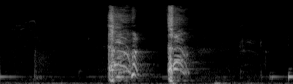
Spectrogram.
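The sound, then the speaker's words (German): Two sharp, loud coughs from a person choking on saliva, about half a second apart, followed by quieter throat noises against a faint background. “Ich habe mich an meiner Spucke verschluckt.”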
